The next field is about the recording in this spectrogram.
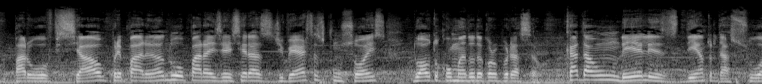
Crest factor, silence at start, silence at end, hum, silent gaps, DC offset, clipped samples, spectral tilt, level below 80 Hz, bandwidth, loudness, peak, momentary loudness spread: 14 dB; 0 s; 0 s; none; none; under 0.1%; under 0.1%; -4.5 dB/octave; -36 dBFS; 15 kHz; -17 LUFS; -2 dBFS; 5 LU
